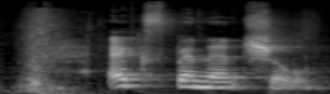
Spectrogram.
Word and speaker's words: exponential: Exponential.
